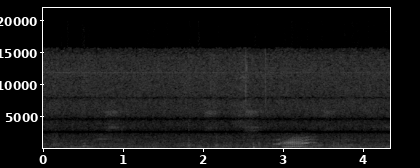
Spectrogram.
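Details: A single short mew from a cat family of a mother and young Scottish Fold kittens born July 22, 2012, heard late in a quiet indoor stretch.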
